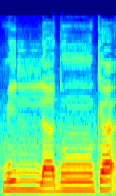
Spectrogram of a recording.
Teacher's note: یعنی کہ آواز کو ناک میں لے جا کر تھوڑی دیر کے لیے پڑھنا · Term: اخفا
